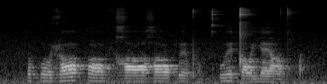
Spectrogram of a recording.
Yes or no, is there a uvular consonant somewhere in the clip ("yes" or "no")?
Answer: yes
